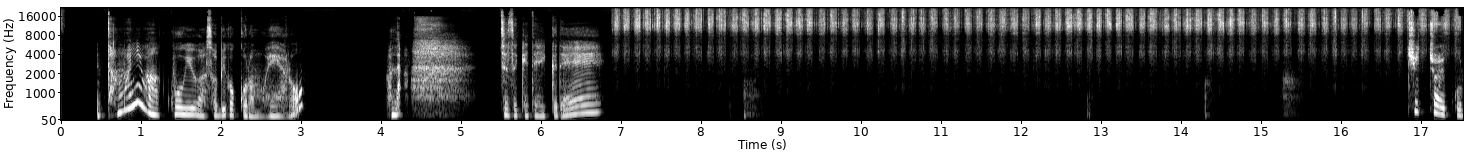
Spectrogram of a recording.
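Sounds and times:
speech: 0.4s - 3.1s, 4.1s - 4.8s, 5.5s - 7.0s, 16.9s - 17.5s
toothbrush brushing another person's teeth: 6.9s - 17.5s.

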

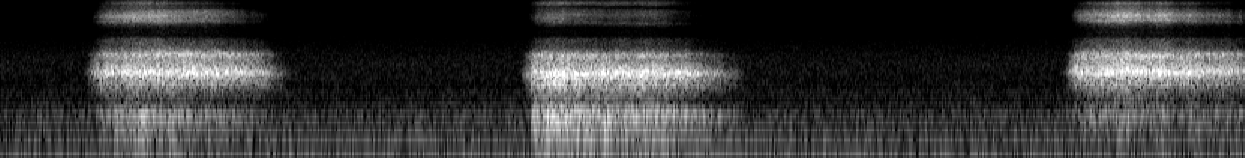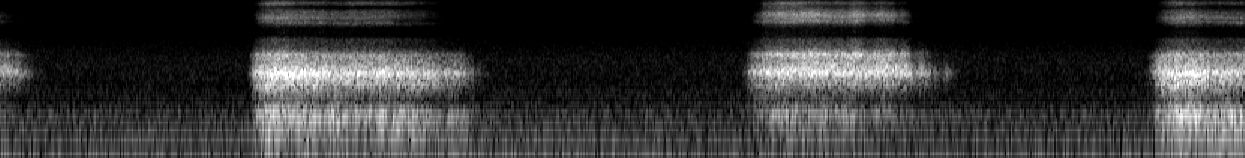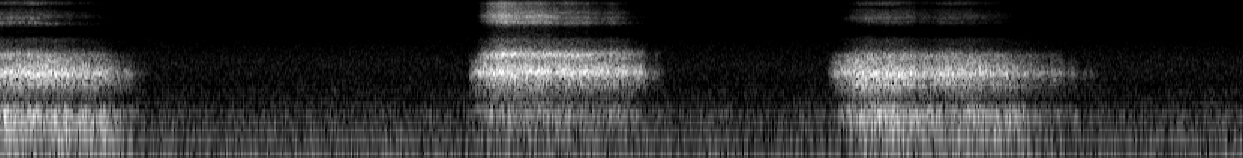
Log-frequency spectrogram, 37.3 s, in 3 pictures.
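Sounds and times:
calm sleep breathing: 0.8s - 3.0s, 5.2s - 7.5s, 10.7s - 12.8s, 15.0s - 17.4s, 19.8s - 22.1s, 23.9s - 26.4s, 29.6s - 31.6s, 33.2s - 35.9s.

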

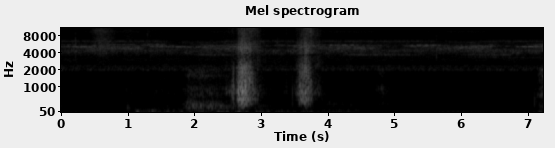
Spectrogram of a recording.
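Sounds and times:
ear cleaning sounds in the left ear: 2.5s - 3.9s.

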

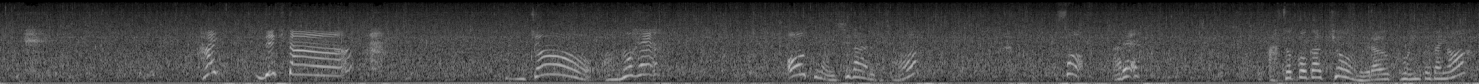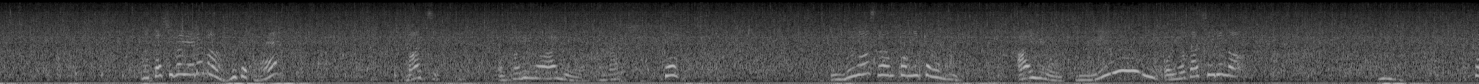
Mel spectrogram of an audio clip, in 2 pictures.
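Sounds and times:
river flowing: 0.0s - 29.5s.

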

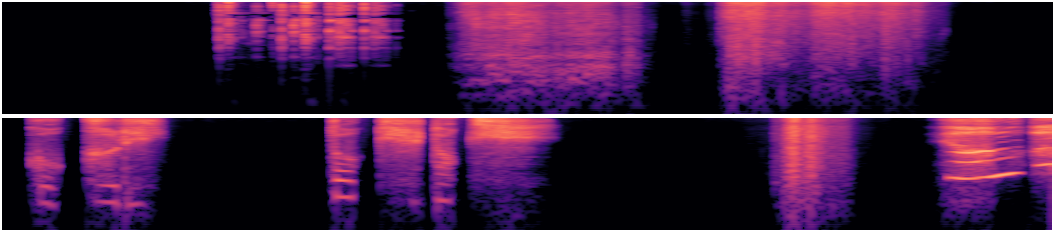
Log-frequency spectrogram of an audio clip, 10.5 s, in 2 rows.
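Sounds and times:
trousers unzipped and pulled down: 2.3s - 4.3s
speech: 5.4s - 6.1s, 6.9s - 7.8s.

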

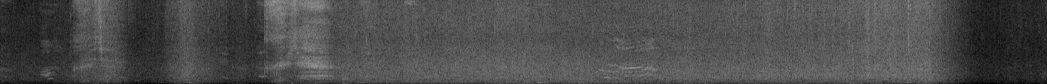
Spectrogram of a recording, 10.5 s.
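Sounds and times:
large ocean waves crashing: 0.0s - 9.6s.

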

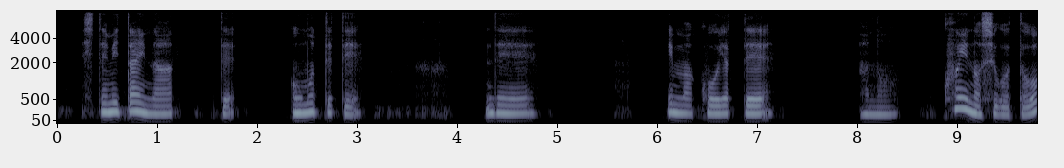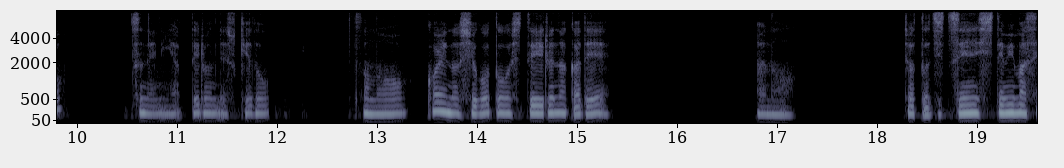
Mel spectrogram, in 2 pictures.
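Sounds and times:
boyish new female voice actress performing: 0.3s - 1.8s, 2.4s - 3.1s, 4.3s - 4.8s, 6.1s - 7.2s, 8.0s - 9.9s, 10.6s - 11.9s, 12.8s - 15.4s, 18.3s - 19.5s.

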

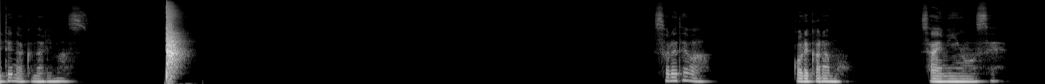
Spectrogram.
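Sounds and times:
speech: 0.0s - 1.0s, 6.6s - 7.2s, 7.9s - 8.5s, 9.2s - 10.1s
hand clap to wake a listener from hypnosis: 1.7s - 1.9s.

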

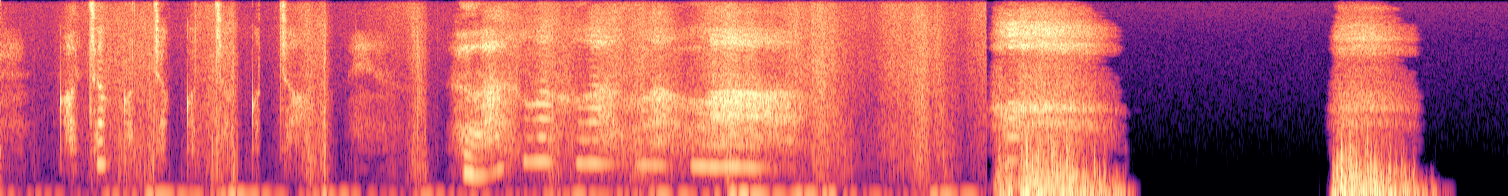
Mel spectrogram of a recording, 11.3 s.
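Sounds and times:
soft breathy whispering: 0.0s - 8.4s
sudden breaths blown by an ASMR speaker: 0.0s - 8.4s
speech: 0.6s - 2.4s, 3.4s - 5.6s.

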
